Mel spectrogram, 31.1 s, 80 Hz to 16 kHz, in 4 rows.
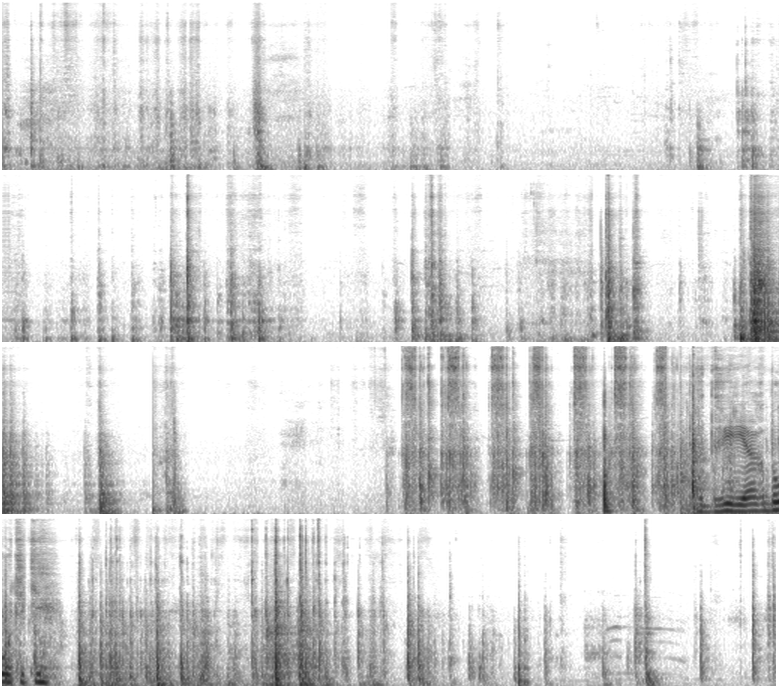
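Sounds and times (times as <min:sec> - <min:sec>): tools and car parts clattering: 0:19.4 - 0:29.1
ratchet wrench clicking: 0:19.5 - 0:22.5.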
